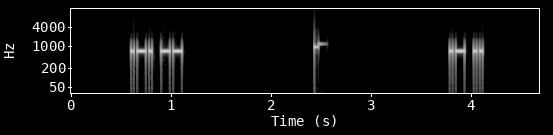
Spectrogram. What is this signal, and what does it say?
Morse code, heard as a keyed tone, about 38 wpm, 700 Hz. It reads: RM AI
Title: Top Two Letter Combinations in Words 40wpm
